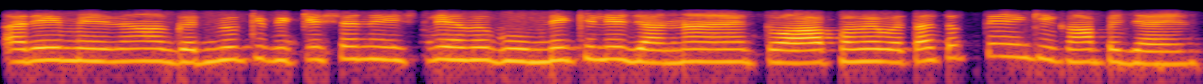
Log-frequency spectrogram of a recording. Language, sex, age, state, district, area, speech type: Hindi, female, 45-60, Rajasthan, Jodhpur, urban, conversation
